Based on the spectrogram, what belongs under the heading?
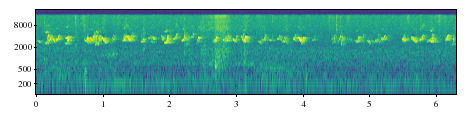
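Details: Baby chickens, five days old, feeding at breakfast; a dense flock chorus of shrill peeps runs without pause, punctuated by soft clicks and taps.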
